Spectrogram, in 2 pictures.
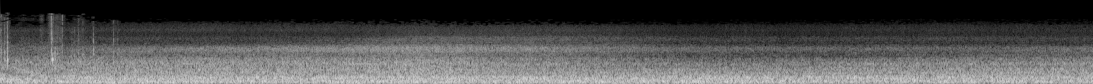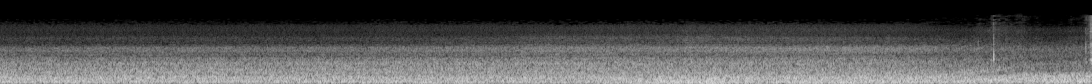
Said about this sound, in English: This is the roar of the waves breaking at Mahsaligo Bay. It is just before 6 o'clock on Wednesday during my stay. I don't know if you can hear it. I hope you can.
